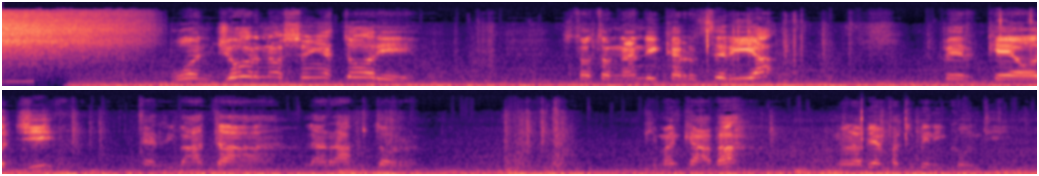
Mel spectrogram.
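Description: A man talks calmly close up inside a car.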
